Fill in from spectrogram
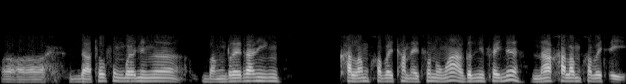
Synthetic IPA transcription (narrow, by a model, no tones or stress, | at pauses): datʰɔpʰɔŋbajnɯŋɯbaŋdɾajɾaniŋ | kʰalamkʰabajtʰanajtʰɔnɔŋaːɡɯlnipʰajnɯnakʰalamkʰabajtʰaji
